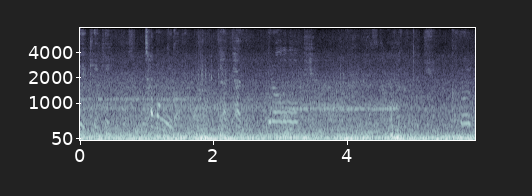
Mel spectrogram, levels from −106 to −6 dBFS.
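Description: At 2.06 to 2.08 s a stretch of audio was dropped that had already been overtaken by later packets: a skip ahead. Roughly 0.4 s of sound is simply missing, with no fill, so the sound jumps forward and the two sides butt together almost directly.

From 3.65 to 5.38 s the jitter buffer held more audio than its target and shortened the backlog by repeatedly cutting tiny pitch-period-sized pieces, a jitter buffer speed-up. Playback runs at about 102% speed with unchanged pitch, dropping a few tens of milliseconds in all, heard through a call-codec band with nothing above 8 kHz.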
